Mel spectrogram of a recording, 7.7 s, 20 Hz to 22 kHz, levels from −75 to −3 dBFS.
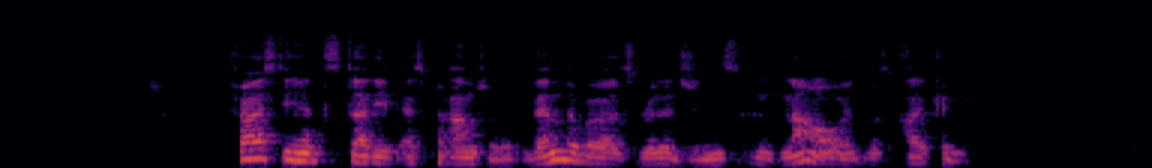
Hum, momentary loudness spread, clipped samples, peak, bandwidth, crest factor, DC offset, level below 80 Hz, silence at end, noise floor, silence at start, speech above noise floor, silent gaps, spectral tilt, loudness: none; 15 LU; under 0.1%; -20 dBFS; 12.5 kHz; 20 dB; under 0.1%; -78 dBFS; 1.25 s; under -90 dBFS; 1 s; over 52 dB; none; -5 dB/octave; -39 LUFS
